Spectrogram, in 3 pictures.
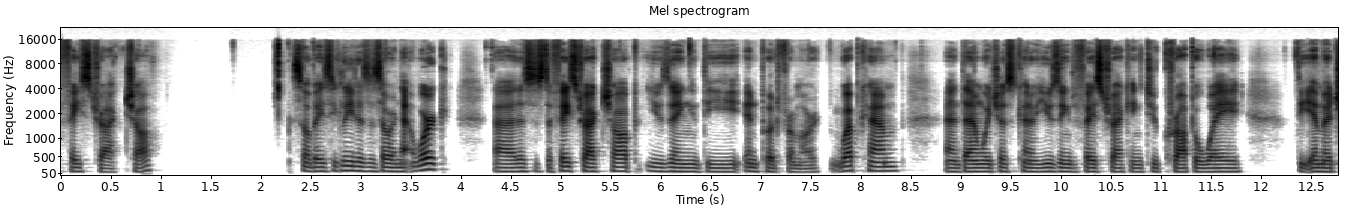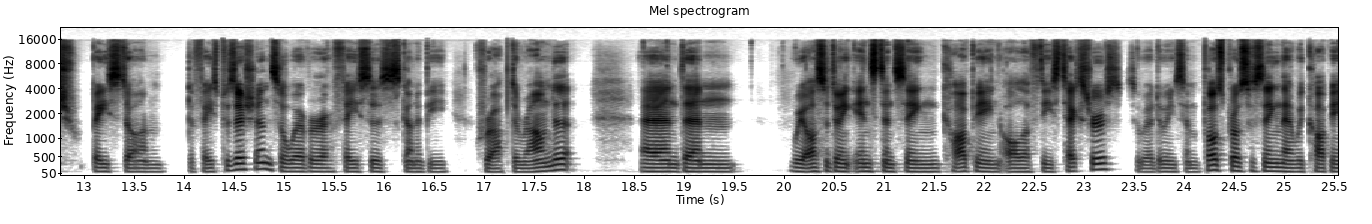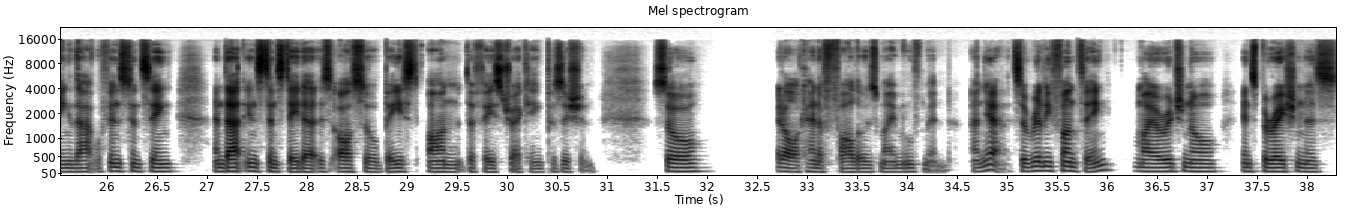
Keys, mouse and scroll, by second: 2.0 click, 4.0 click, 8.1-9.5 drag, 18.3-21.9 drag, 22.4-23.7 middle drag, 24.4 middle click, 25.3 click, 35.3-36.5 drag.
